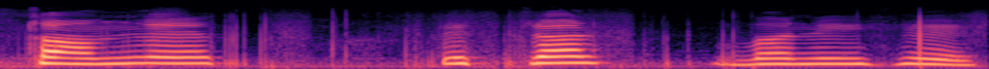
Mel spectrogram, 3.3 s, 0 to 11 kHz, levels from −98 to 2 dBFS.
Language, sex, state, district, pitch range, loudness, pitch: Hindi, female, Madhya Pradesh, Bhopal, 260-285 Hz, -17 LUFS, 270 Hz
